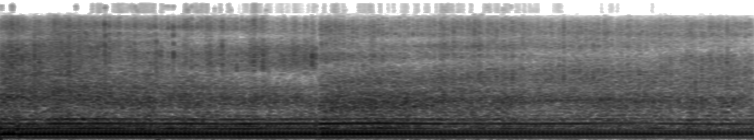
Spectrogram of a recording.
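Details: Junkyard Bob-cat push mower, primed and started after a spark check: a strong, even low drone with a steady firing beat and no misses or surges; normal running.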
